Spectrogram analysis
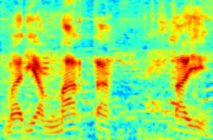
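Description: A man interviewing a seller, casual and brisk, prompting with short remarks. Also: fairly low pitch. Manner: brisk, prompting, says "legal" often. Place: indoor bazaar hall, busy. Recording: bazaar crowd and music behind. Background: crowd chatter and music.

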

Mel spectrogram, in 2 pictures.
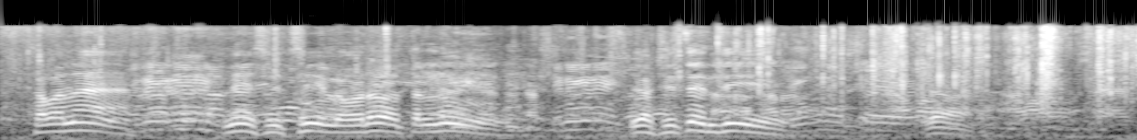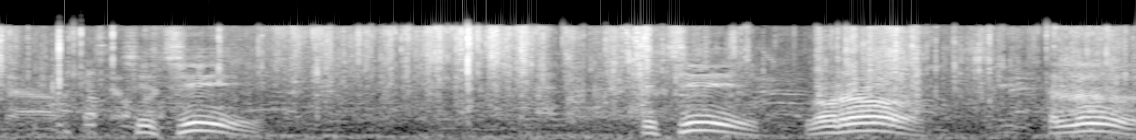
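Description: High-voiced Javanese-accented market vendor man. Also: a crowd in the background. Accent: Central Javanese. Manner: loud, joking, rapid counting and haggling. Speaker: street vendor selling lamps. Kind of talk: market sales patter, auctioning down prices. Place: outdoor animal market.

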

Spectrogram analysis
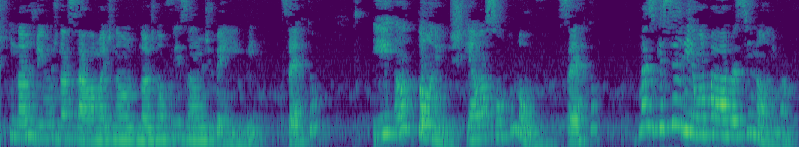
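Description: A woman teacher with a Brazilian accent, slowly explaining a lesson to young children and drawing out her example words. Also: high-pitched, fairly bright tone, slight background noise. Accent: Brazilian Portuguese. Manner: slow, sing-song explaining with drawn-out example words. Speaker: primary school teacher. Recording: echoey room, a bit distant mic.

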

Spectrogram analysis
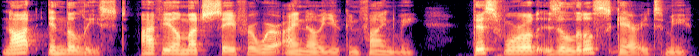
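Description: A man voicing a gentle, polite little male butterfly creature in an animated storybook. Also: fairly high pitch, a little fast, lightly acted. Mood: kind, cheerful.

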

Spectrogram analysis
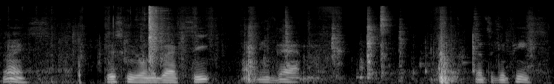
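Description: Low-voiced man pricing storage finds. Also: steady tone, measured pace, very noisy. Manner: upbeat, appraising items aloud with prices. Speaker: storage auction vlogger. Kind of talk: casual running commentary while sorting items. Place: outdoors at a storage unit.

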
